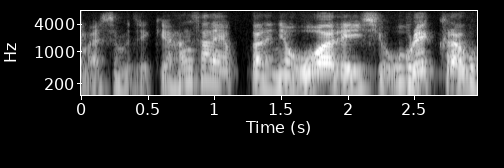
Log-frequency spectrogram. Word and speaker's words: ORAC: 항산화 효과는요, ORAC, 오레크라고 발음하는데요.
